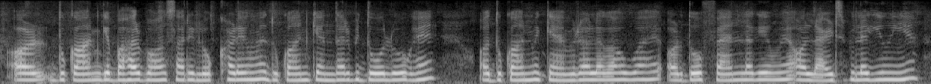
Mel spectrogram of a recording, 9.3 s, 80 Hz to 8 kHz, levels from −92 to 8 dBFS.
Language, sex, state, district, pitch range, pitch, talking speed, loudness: Hindi, female, Uttar Pradesh, Lucknow, 225-240 Hz, 235 Hz, 220 wpm, -16 LUFS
